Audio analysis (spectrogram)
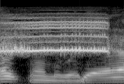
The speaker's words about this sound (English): You want to hear a sound of a barn owl? You are a scientific guy. Let's hear what you got. This is what we do. This is a barn owl.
